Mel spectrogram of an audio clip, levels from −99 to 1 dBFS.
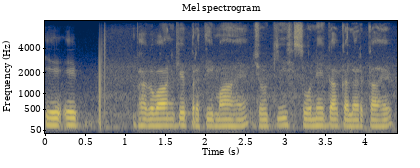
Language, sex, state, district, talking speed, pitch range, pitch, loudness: Hindi, female, Bihar, Saran, 175 wpm, 125-140 Hz, 130 Hz, -22 LUFS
